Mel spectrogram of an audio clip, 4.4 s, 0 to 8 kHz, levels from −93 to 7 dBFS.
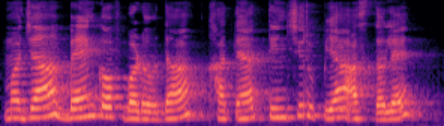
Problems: none marked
